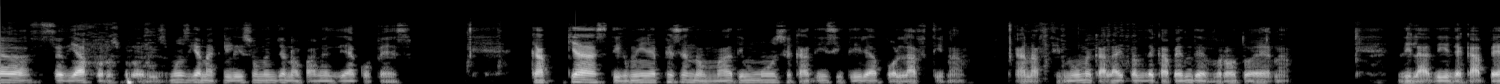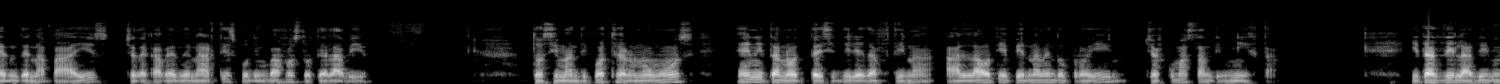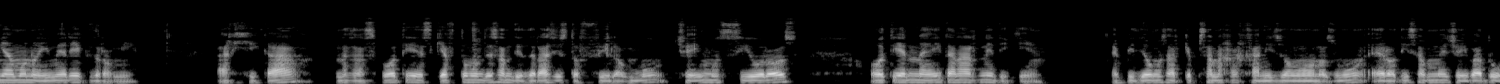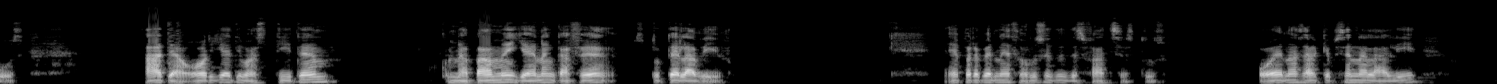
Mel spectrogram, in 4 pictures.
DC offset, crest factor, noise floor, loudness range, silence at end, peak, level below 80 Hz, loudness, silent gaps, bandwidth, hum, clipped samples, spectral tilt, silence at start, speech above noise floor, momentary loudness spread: under 0.1%; 20 dB; -81 dBFS; 6 LU; 0.8 s; 0 dBFS; -44 dBFS; -20 LUFS; none; 7.8 kHz; none; under 0.1%; -6.5 dB/octave; 0 s; 61 dB; 15 LU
